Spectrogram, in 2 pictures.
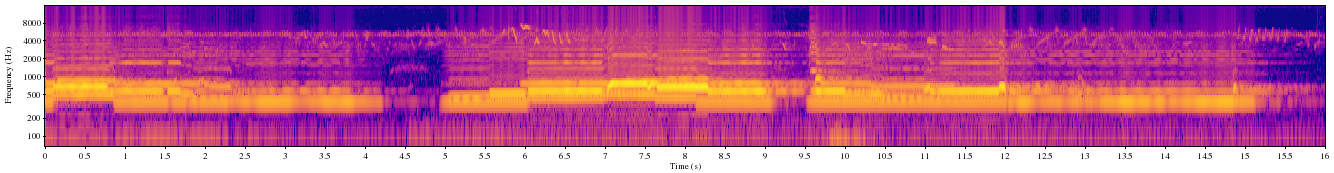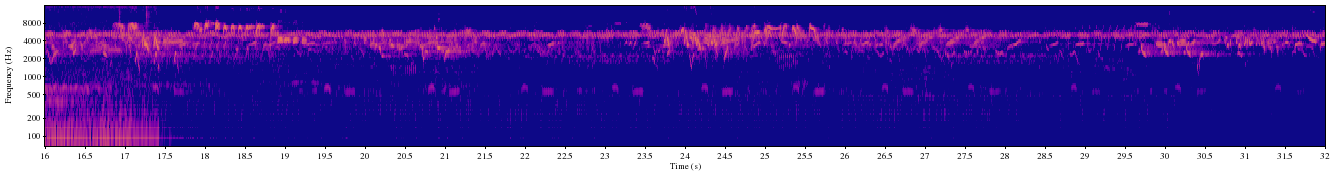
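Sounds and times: flute note: 0.0s - 15.8s
bird chirps: 0.0s - 19.2s.

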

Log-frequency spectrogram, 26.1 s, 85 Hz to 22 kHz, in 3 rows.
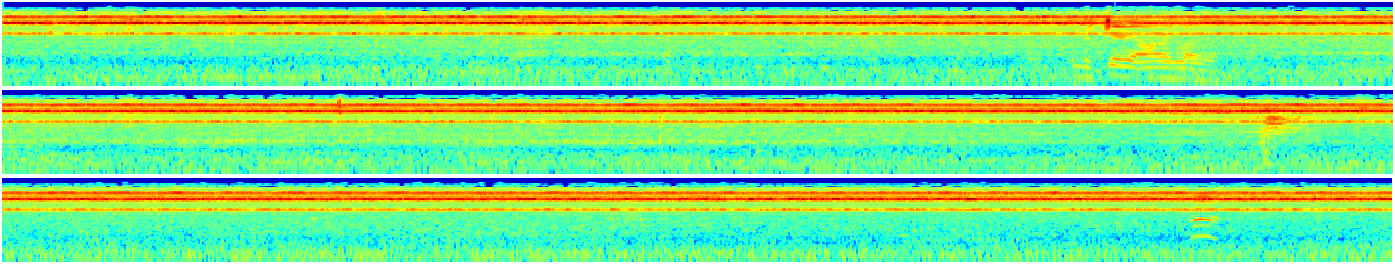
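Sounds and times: high-pitched whine: 0.0s - 26.0s.

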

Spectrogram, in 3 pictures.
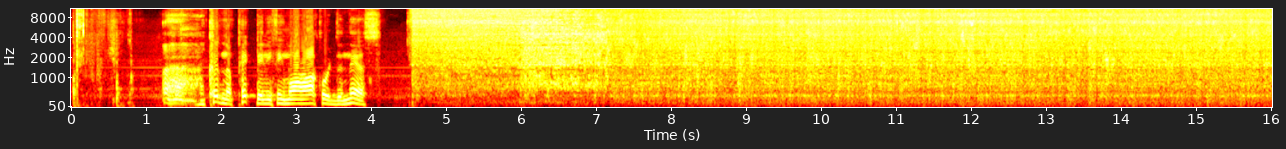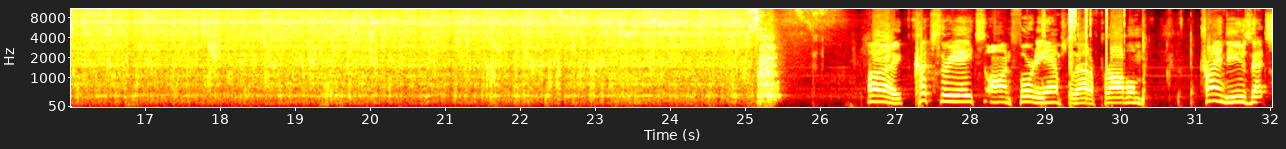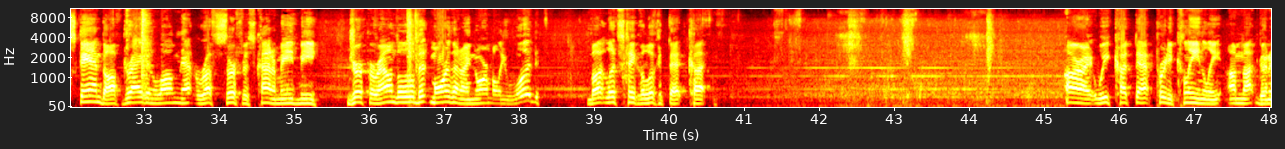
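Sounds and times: plasma cutter hissing: 4.5s - 26.2s.

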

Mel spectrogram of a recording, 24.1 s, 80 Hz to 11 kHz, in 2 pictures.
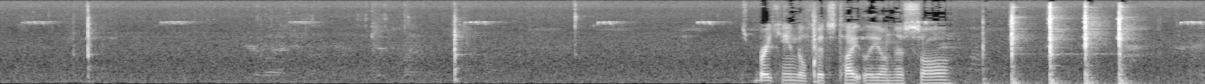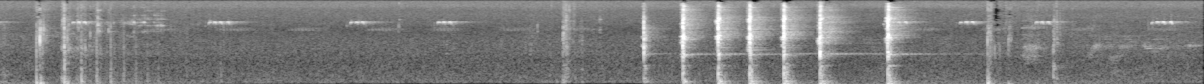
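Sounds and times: small hammer tapping: 10.1s - 11.5s.

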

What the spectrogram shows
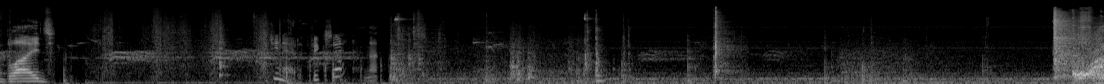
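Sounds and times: low steady hum: 4.0s - 11.0s.

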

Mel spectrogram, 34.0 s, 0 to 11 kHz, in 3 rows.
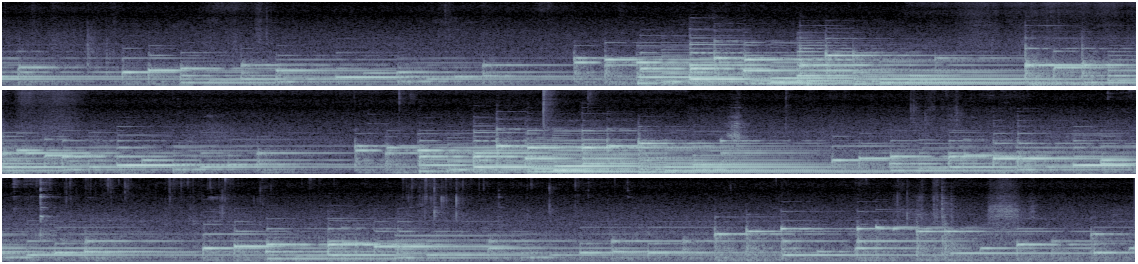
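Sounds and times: gentle piano music: 0.0s - 34.0s.

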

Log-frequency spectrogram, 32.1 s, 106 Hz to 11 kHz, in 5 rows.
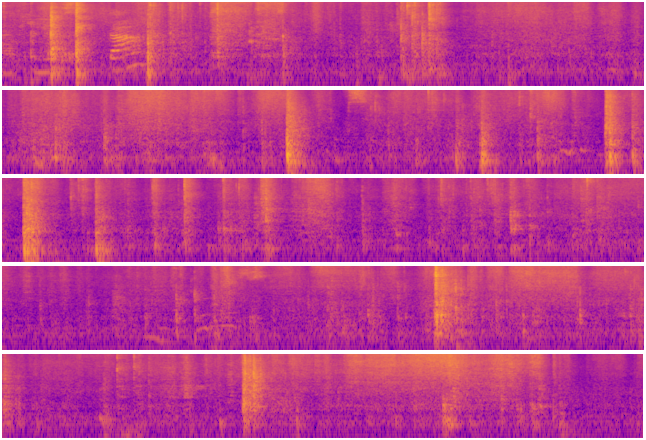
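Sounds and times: knocks and thumps on boxes: 10.6s - 14.2s.

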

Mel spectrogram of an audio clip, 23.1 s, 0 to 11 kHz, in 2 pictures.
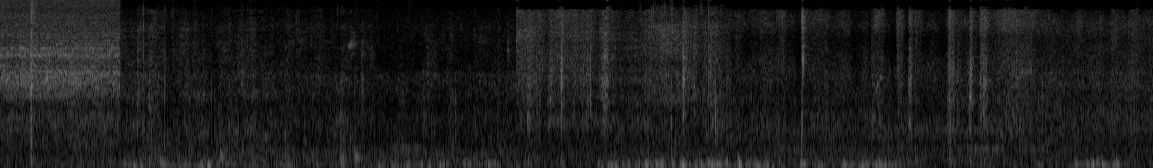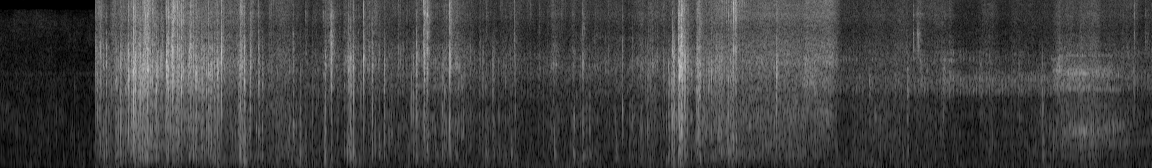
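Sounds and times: plastic bag crinkling: 12.5s - 23.0s.

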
